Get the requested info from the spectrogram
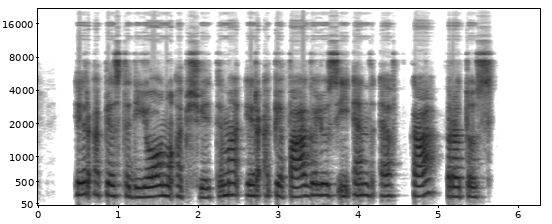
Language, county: Lithuanian, Šiauliai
